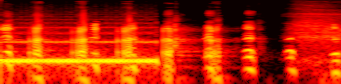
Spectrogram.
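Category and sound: signal or alarm, telephone dialing tones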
